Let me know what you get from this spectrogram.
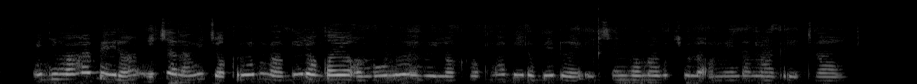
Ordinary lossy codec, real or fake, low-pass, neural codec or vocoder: Opus, 64 kbps; fake; 19.8 kHz; codec, 44.1 kHz, 2.6 kbps, DAC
